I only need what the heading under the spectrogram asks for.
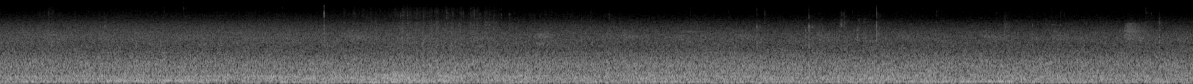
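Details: Steady broadband rushing noise, like wind or distant traffic, with a faint low hum and no clear animal calls.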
